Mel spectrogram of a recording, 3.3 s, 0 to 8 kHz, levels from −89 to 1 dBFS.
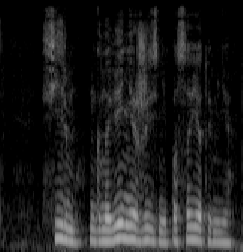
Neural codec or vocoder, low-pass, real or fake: none; 7.2 kHz; real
